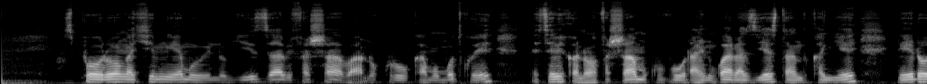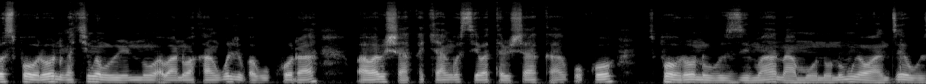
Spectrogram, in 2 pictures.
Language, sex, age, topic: Kinyarwanda, male, 18-24, health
